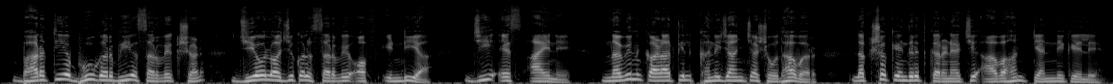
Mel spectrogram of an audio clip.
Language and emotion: Marathi, neutral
